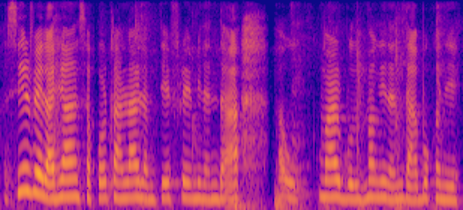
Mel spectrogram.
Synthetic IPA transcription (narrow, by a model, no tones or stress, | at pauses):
ɐsiɾbelaɦiansɐpʰɔɾlanlajlɐmtepʰɾeminɐnda | uk | maɾbulm̥aŋinɐndabɔkani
